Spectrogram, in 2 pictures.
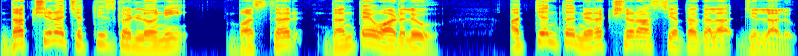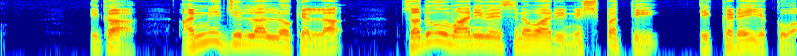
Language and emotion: Telugu, neutral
